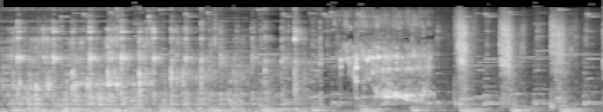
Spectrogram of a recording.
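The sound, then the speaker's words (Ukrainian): Tea is poured into a cup, a steady splashing whose pitch rises as the cup fills, with a few light clinks of crockery and no one speaking. “Чай я тобі зараз принесу, зачекай хвилинку.”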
